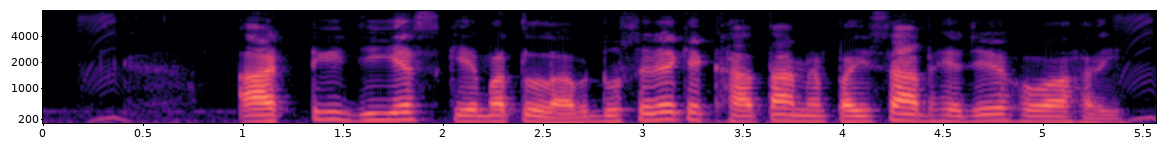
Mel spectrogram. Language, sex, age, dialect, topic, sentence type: Magahi, male, 18-24, Western, banking, question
